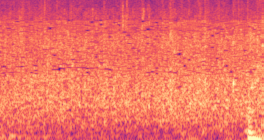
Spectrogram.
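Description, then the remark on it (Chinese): An audience claps together in a dense, steady wash of applause that holds at an even loudness for the whole stretch, with no voices over it. “哎，这样鼓掌就恰到好处啊！”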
